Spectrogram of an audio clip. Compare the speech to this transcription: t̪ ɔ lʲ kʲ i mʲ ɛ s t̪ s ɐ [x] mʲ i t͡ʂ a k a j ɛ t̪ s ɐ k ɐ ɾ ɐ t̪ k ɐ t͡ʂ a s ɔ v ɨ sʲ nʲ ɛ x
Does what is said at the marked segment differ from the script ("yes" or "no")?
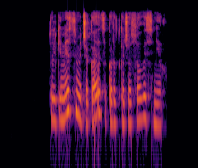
yes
